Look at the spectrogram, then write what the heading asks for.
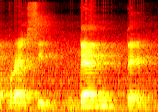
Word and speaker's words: presidente: makes it spanish importante so the words that end ends in ent and ent are stressed on the next to the last syllable example el presidente so that's the second to the last syllable it's stress out so though the words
